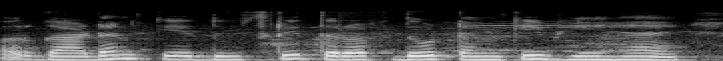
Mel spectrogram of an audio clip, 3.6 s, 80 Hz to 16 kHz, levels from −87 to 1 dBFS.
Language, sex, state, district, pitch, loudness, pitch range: Hindi, female, Jharkhand, Palamu, 185 Hz, -14 LUFS, 180-200 Hz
